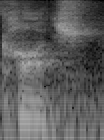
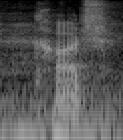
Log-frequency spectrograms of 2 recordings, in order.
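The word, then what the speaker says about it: Koch: wait on his Wikipedia page it says it's pronounced cotch cotch and it's like it cotch is ball I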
